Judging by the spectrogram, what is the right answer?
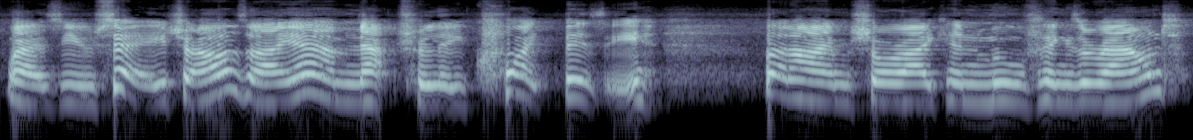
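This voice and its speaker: Bright, high self-assured woman narrator. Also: moderate pace, poor audio. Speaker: storyteller. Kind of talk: radio drama narration.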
